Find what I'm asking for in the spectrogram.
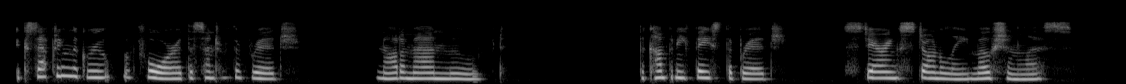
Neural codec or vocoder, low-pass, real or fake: none; 7.2 kHz; real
